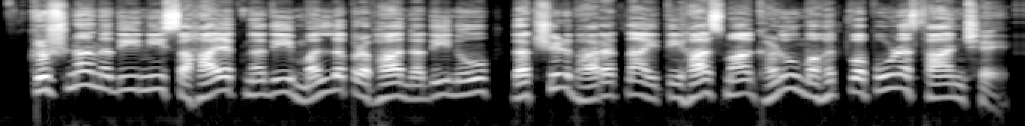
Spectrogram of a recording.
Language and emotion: Gujarati, neutral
